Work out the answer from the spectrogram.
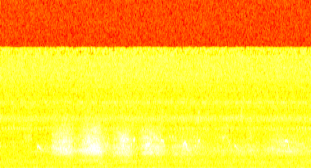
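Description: A bird calling at a distance: a quick run of about five harsh calls between one and three seconds in, with a few short chirps, over a faint low steady hum.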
